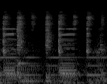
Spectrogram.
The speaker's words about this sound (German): Das ist mein Wecker, dass ich los muss.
